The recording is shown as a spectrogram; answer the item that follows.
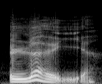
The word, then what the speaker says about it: l'œil: L'œil. L'œil. Strange combination of vowels here, okay, and then you will get the sound and then y. Œil. Alright, and it's masculine, by the way. Un œil, l'œil.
